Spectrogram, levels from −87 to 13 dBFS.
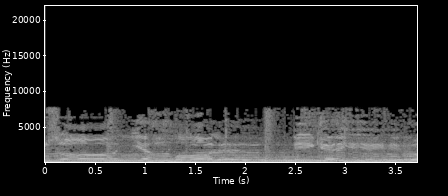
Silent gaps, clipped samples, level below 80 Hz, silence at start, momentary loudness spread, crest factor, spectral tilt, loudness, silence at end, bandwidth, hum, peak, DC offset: none; under 0.1%; -26 dBFS; 0 s; 2 LU; 10 dB; -4.5 dB/octave; -16 LUFS; 0 s; 8 kHz; none; -6 dBFS; under 0.1%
